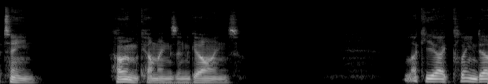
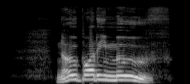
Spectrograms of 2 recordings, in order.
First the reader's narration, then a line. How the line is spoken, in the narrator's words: Bernie shouted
